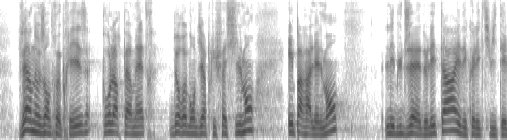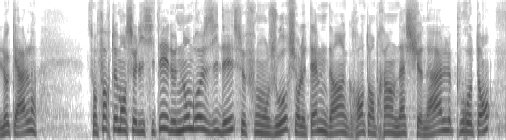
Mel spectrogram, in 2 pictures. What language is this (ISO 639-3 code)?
fra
